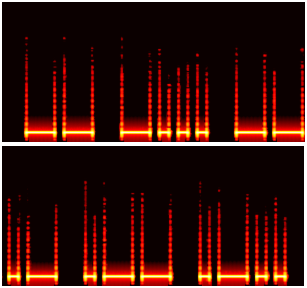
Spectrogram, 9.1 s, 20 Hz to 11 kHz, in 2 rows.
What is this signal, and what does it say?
Morse code, heard as a keyed tone, about 8 wpm, 800 Hz. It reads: MBQWL
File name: CW / DET / 1 6 1500C S B 8wpm 5142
